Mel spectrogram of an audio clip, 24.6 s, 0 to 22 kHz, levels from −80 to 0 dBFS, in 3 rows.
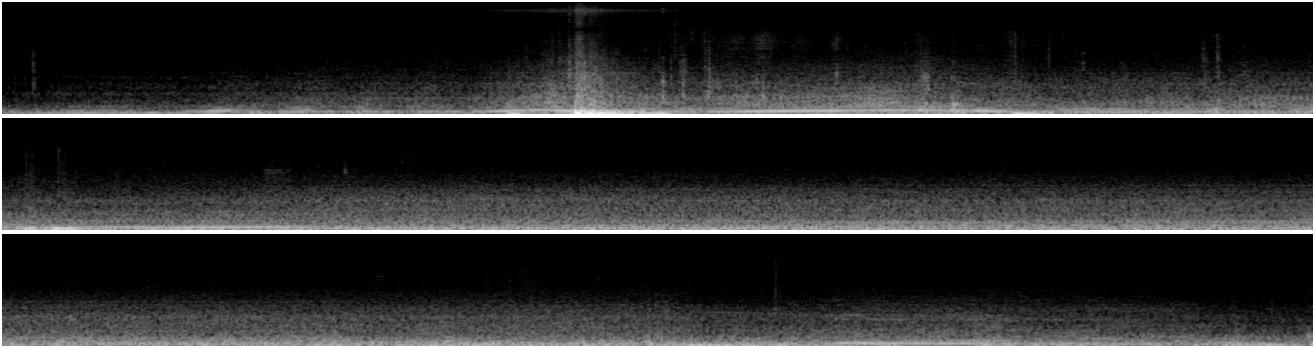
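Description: An everyday-sound recording with a thin, bright metallic fizz from 1.78 to 4.24 s, riding about 37 dB below the sound and tracking its level. This is imaging from sample-and-hold upsampling: with samples simply repeated, mirrored spectrum copies fill 8–16 kHz, which fits a rise from 16 kHz to 48 kHz.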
